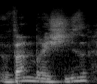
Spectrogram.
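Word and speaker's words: Wambrechies: Donc on prononce Van Brechies.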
